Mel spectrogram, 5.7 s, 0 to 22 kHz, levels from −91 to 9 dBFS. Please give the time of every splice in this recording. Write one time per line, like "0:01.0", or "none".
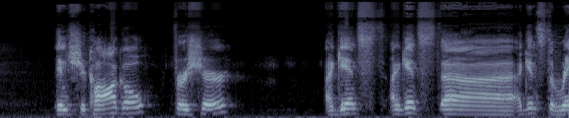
none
